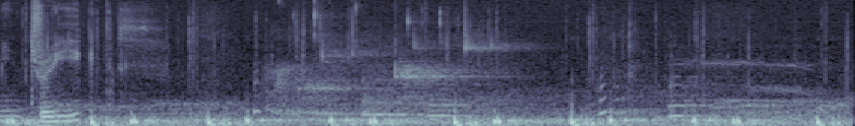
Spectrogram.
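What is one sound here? Footsteps thud on a stone floor in a steady walking rhythm.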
